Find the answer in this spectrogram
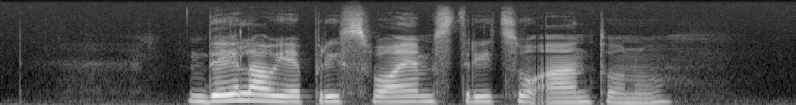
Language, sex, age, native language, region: Slovenian, female, 18-29, Slovenian, Central Slovenia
